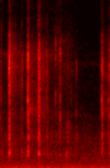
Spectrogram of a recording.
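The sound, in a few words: typing on a computer keyboard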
